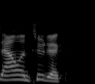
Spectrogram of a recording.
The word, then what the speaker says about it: Alan Tudyk: But no, on Twitter, confirmed by the man himself, it is Alan Tudyk.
